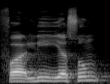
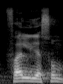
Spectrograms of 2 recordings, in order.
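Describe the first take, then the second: First: A short i vowel follows the L sound. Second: No vowel follows the L sound. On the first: "लाम के जो जेर है" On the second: "उसको साइलेंट कर देते हैं"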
